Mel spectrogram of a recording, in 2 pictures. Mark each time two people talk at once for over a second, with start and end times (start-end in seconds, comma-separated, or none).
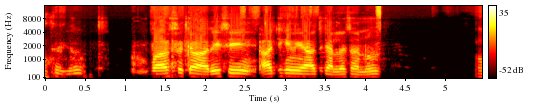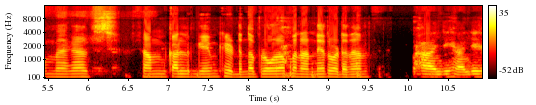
none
